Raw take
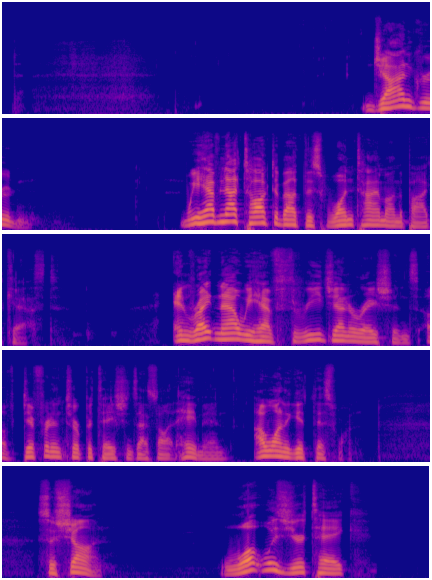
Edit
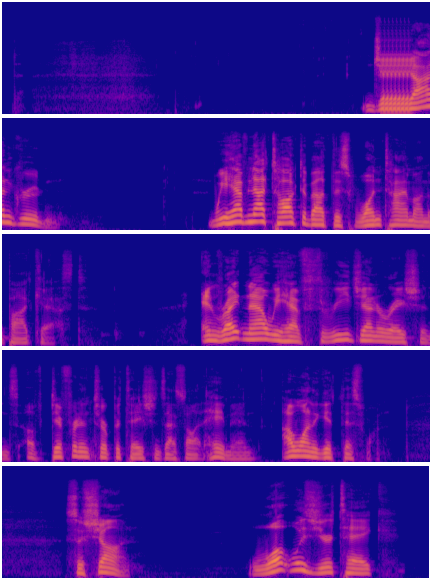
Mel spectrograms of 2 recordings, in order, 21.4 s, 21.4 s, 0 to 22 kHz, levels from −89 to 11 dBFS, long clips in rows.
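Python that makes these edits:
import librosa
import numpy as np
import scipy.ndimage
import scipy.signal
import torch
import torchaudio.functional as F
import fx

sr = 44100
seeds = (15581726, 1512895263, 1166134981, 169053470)

y = fx.edit(x, sr, fx.stutter(start_s=3.78, slice_s=0.04, count=8), tone=tone)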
